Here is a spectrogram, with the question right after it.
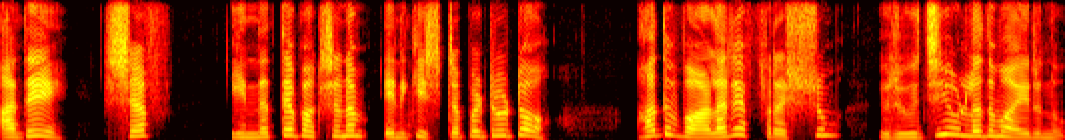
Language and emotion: Malayalam, happy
